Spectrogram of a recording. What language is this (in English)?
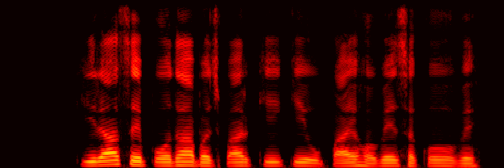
Magahi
